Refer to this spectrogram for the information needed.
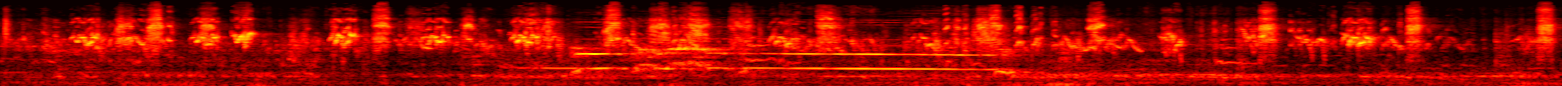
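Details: Budgerigar breeding pair and family chattering steadily: dense, rapid, high scratchy chirps, with two long, flat, pure whistled tones held for about two seconds in the middle.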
